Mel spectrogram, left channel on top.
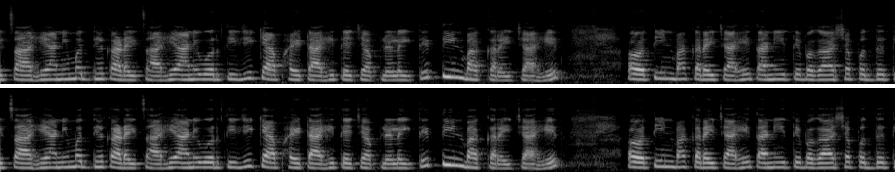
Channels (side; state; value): both; normal; correlation 0.55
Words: आहे आणि मध्य काढायचा आहे आणि वरती जी कॅप हाईट आहे त्याचे आपल्याला इथे 3 भाग करायचे आहेत। 3 भाग करायचे आहेत आणि इथे बघा, अशा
